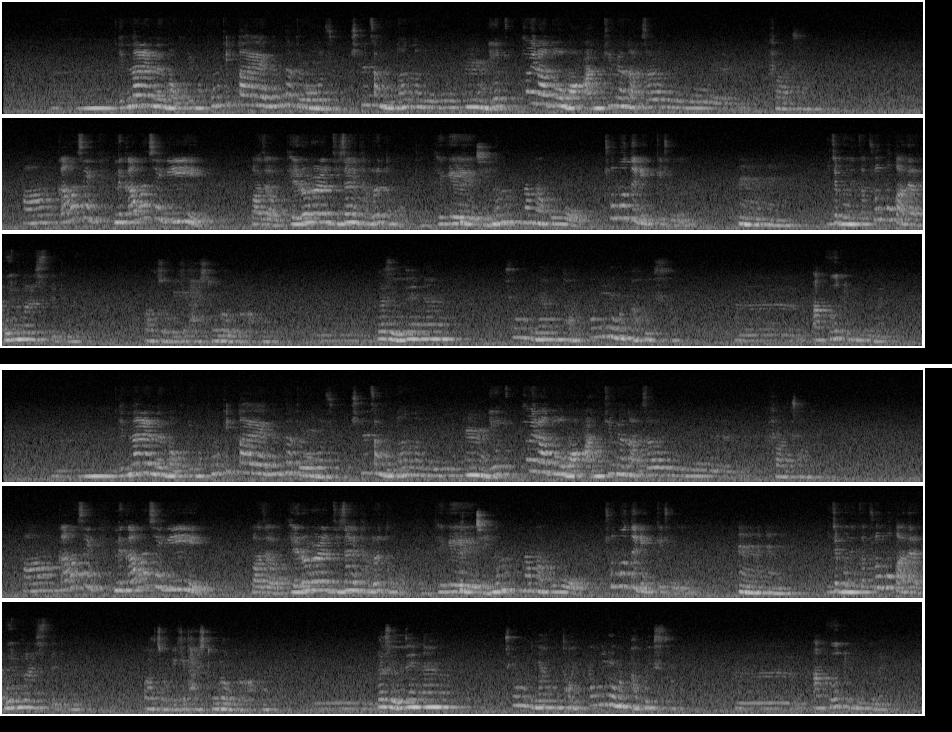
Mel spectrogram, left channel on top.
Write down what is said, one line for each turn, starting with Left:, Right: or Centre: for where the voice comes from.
Left: 음, 옛날에는 막 우리 막 펑키타에 맨날 들어가지고
Right: 응,
Left: 신상 뭐 나왔나 보고
Right: 응,
Left: 이거 조금이라도 막 안 튀면 안 살라고 그러고 이랬는데.
Right: 맞아.
Left: 아, 까만색. 근데 까만색이 맞아. 배럴 디자인이 다 그랬던 것 같아. 되게
Right: 그치?
Left: 무난무난하고 초보들이 입기 좋은.
Right: 응, 응.
Left: 이제 보니까 초보가 아니라 고인물일 수도 있겠네.
Right: 맞아. 이게 다시 돌아오더라고.
Left: 음,
Right: 그래서 요새는 수영 그냥 전, 평일에만 가고 있어.
Left: 음, 아, 그것도 궁금해.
